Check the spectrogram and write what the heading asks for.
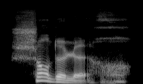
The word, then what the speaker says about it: chandeleur: Cette fête, ça s'appelle tout simplement la chandeleure. La chandeleur OK la chandeleur, pas facile. Ici, tu as une nasale, le en ici, tu as e heur chandeleur.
